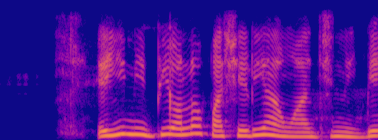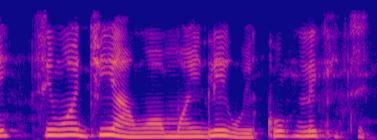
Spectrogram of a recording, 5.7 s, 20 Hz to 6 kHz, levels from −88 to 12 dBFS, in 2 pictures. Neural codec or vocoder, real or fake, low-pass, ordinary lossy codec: codec, 16 kHz, 16 kbps, FunCodec, trained on Chinese and English, 50 frames a second; fake; 5.4 kHz; none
